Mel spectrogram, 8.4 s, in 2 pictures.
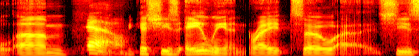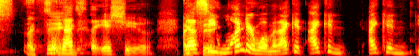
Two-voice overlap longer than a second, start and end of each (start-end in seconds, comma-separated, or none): none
